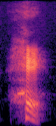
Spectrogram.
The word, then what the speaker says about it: He: pretty easy it is called hey hey okay hey like when you say hi okay hi the sound or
